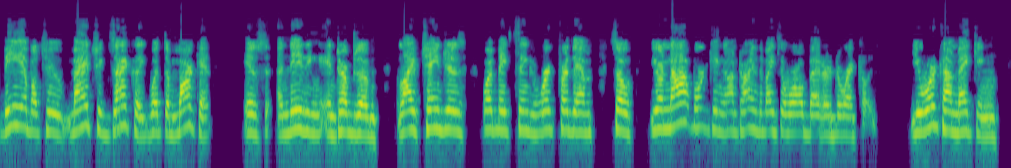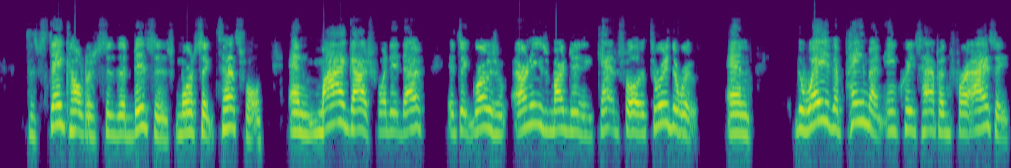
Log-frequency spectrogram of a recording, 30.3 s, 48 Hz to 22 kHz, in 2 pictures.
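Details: Dysarthria in a woman near 80 with ALS (Lou Gehrig's disease); she says she is already having quite a bit of trouble speaking but believes she is still intelligible.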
